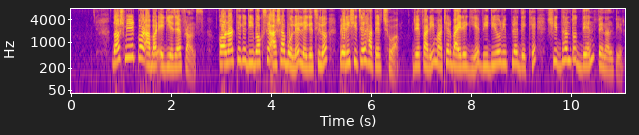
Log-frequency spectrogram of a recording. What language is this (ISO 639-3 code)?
ben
